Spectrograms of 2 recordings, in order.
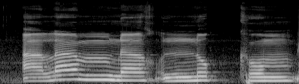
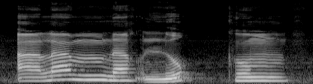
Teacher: menebalkan huruf qof dulu baru ke kaf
